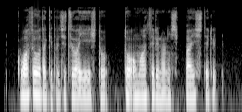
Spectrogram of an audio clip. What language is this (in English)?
Japanese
